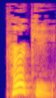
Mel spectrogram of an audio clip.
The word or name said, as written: perky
